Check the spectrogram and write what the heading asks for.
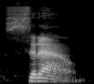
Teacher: in this situation, sit becomes a ghost T. It disappears. And the down is there.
